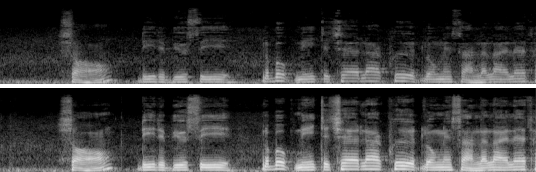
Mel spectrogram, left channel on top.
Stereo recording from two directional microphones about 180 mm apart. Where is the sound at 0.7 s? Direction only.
50° right (ahead or behind).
